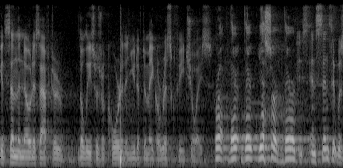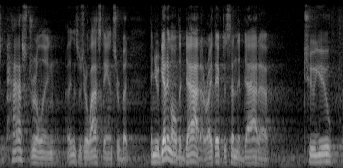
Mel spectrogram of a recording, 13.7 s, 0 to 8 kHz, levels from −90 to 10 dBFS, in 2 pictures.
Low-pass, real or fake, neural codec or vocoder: 7.2 kHz; real; none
